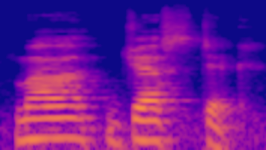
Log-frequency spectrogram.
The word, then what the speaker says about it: majestic: I'm going to try that funny schwa sound. And I'm going to divide it between the A and the J, because most of the time the schwa is divided that way. And I will pronounce it majestic.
